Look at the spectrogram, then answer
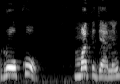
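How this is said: There is a pause after 'roko'.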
